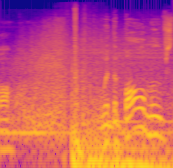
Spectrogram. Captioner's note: round whooshes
